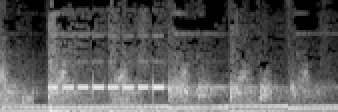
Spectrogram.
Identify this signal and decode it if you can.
There is no code.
